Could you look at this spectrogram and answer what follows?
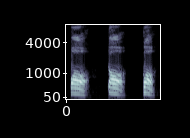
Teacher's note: এই বাতাস বের হলেই সেগুলো অ্যাসপারেটেড হবে, এছাড়া কিন্তু অ্যাসপারেটেড হচ্ছে না। আমরা যদি বলি প, ট, ক, তাহলে অ্যাসপারেটেড হবে না। শুদ্ধ উচ্চারণ এটাই যে আমাদেরকে অ্যাসপারেটেড করতে হবে, মানে বাতাসটা বের করতে হবে।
